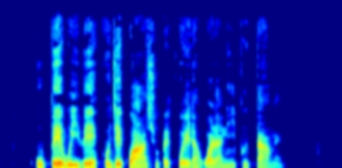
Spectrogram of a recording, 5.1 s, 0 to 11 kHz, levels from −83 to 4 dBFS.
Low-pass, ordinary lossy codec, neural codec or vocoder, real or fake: 9.9 kHz; AAC, 48 kbps; none; real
